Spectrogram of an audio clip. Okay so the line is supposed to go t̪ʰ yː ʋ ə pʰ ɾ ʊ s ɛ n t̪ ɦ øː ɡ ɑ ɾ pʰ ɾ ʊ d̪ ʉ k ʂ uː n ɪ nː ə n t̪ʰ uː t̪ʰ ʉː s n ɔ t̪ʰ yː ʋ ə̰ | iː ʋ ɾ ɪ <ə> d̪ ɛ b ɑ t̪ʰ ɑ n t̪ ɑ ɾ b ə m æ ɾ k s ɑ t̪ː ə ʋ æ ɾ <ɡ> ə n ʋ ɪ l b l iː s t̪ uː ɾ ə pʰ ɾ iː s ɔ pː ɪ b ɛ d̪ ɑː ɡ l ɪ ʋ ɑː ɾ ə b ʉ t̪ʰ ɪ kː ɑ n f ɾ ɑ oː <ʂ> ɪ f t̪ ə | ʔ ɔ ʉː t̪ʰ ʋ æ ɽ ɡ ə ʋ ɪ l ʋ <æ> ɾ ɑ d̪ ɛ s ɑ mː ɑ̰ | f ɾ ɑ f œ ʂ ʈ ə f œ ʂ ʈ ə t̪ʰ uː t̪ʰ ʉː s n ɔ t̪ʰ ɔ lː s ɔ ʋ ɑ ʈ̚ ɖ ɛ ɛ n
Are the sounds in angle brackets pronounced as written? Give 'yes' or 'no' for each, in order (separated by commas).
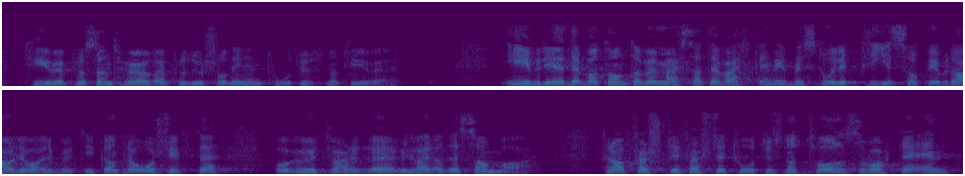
yes, no, yes, no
